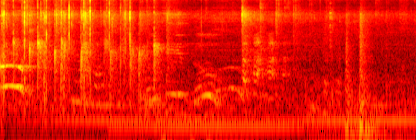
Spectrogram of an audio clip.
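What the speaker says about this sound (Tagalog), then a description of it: "Palakpak po muna tayo." Audience clapping at an EP launch event, a scattered round of applause with taps and claps spread across the clip, mid-distance, mixed with people talking over it.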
